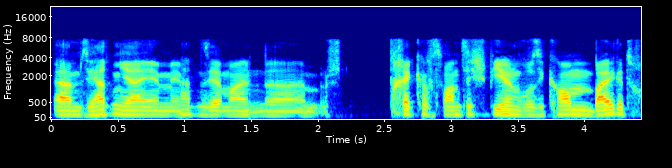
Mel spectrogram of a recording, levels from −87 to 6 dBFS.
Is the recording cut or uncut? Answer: cut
